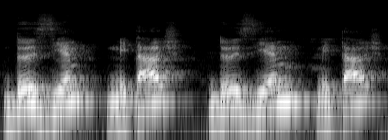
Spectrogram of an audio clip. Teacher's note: Now here, we are not going to pronounce this E, but the M and the E of the next word will create a liaison also. So I'm reading the first word alone, then I'm adding this M to the beginning of the next word.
